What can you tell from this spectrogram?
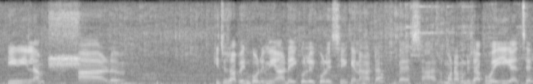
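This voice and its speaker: A woman's voice: on the high side, noisy background. A woman talking casually to her viewers as she cooks in her home kitchen, chatty and direct. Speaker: home vlogger.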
